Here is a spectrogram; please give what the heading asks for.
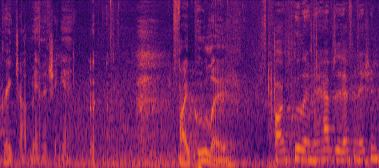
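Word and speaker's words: faipule: Are there any alternate pronunciations? I have just the one. Fool.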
